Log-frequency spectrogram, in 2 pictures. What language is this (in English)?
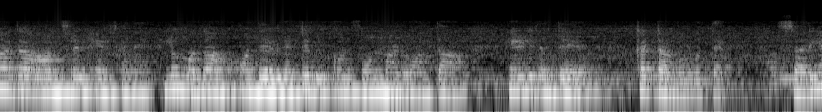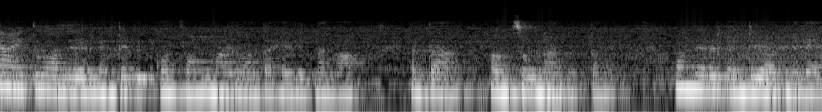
Kannada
